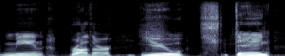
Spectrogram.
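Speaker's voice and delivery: mock-angry, drawn-out kid insult; childish insult. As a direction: build to a loud final jab. Reading out her angry childhood message.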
